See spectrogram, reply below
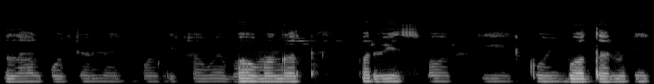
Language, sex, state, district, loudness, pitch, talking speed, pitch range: Hindi, male, Uttar Pradesh, Etah, -30 LUFS, 135 Hz, 145 wpm, 130-135 Hz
